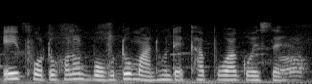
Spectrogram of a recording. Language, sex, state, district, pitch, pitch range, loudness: Assamese, female, Assam, Sonitpur, 210 Hz, 200-230 Hz, -17 LUFS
